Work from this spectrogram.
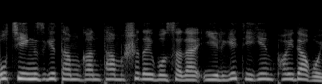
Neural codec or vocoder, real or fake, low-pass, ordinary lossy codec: codec, 24 kHz, 0.9 kbps, DualCodec; fake; 7.2 kHz; AAC, 48 kbps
